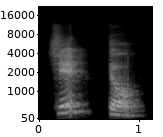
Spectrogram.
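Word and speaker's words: cetto: Ido versus jitto. Ido is tree or wood. Jitto, snake. Jitto.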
